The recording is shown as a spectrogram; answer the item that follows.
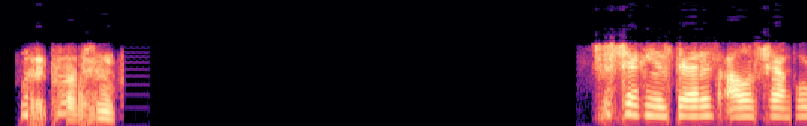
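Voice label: EMS Dispatch, p25; wake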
